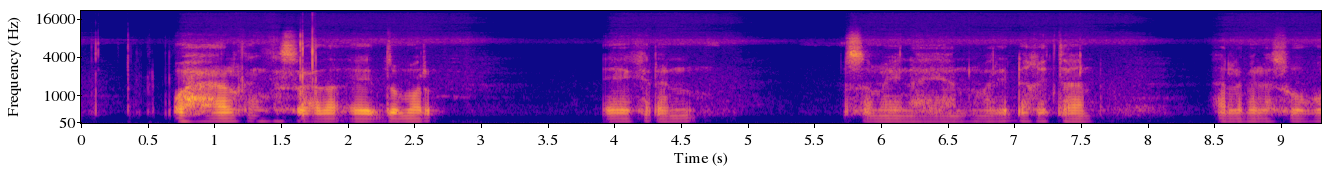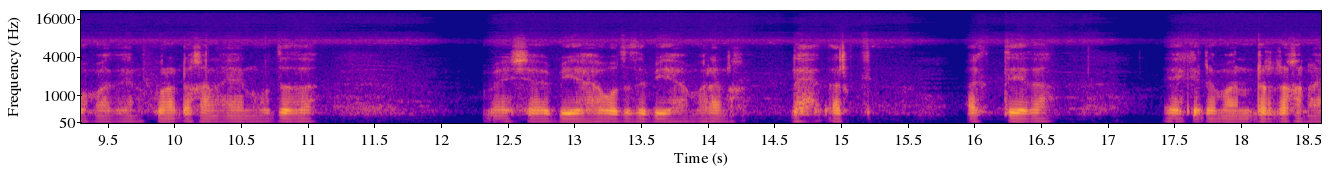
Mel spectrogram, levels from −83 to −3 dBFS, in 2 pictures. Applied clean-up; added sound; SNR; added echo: none; none; none; none.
